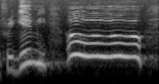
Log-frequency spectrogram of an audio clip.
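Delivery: high-pitched imitation of a child wailing; mock crying. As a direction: fake a tearful plea ending in long high "oh"s. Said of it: "they're crying, and they're saying".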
